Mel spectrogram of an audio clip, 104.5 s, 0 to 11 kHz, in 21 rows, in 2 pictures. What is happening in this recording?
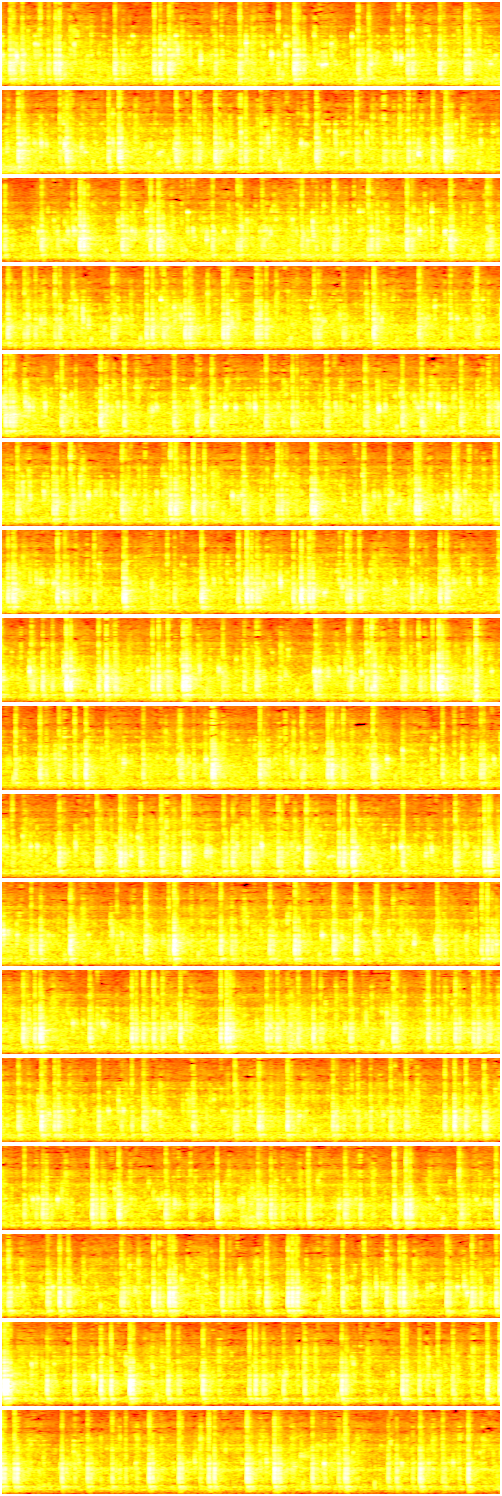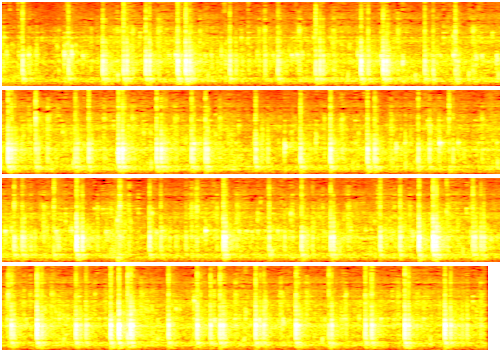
A drip coffee maker brewing coffee. Recorded with a Sony M2 on March 7, 2015.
